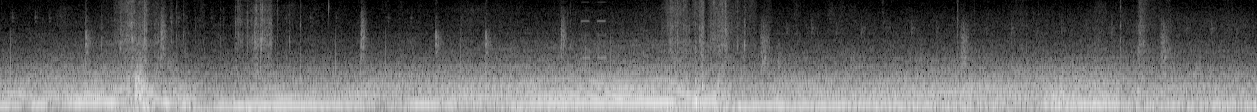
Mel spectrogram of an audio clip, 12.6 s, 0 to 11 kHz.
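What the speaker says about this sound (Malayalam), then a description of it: "ഞാനിപ്പോൾ ഒന്ന് റവ് ചെയ്ത് കാണിച്ചു തരാം" A Maruti Suzuki Swift with a K12N Dual Jet petrol engine and five-speed manual is revved repeatedly, the close engine note climbing in pitch then dropping back to idle several times.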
